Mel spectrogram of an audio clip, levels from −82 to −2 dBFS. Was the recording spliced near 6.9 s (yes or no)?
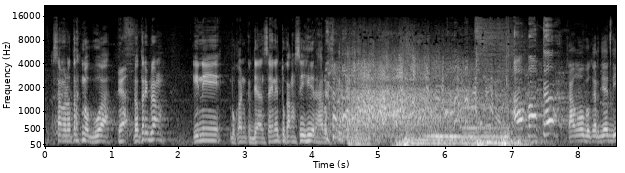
yes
